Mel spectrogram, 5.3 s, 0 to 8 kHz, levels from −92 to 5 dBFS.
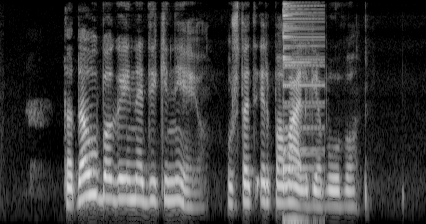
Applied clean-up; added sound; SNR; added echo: none; Crash cymbal; 3 dB; none.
